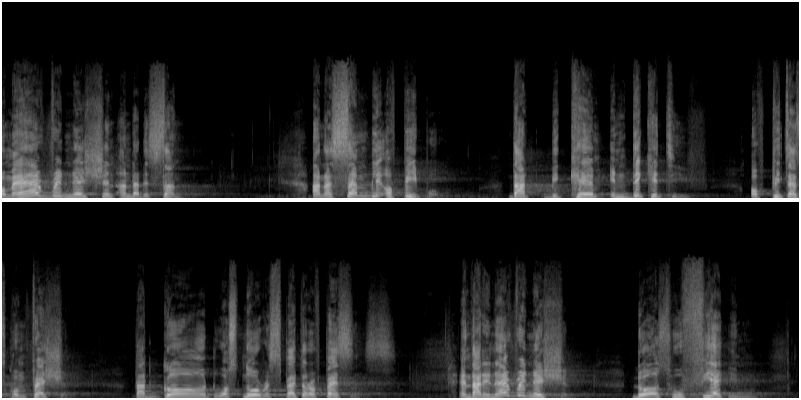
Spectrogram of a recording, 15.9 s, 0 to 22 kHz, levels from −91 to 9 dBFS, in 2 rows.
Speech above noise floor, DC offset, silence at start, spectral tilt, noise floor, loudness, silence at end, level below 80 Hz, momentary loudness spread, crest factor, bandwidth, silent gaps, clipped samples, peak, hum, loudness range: 44 dB; under 0.1%; 0 s; -2 dB/octave; -73 dBFS; -28 LUFS; 0.5 s; -84 dBFS; 12 LU; 24 dB; 16 kHz; none; under 0.1%; -6 dBFS; none; 4 LU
